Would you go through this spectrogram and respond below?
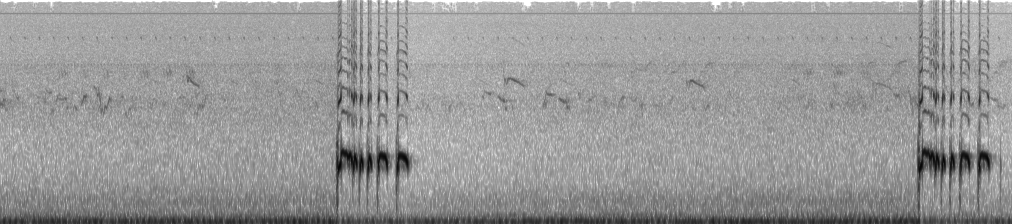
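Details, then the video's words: A local zebra dove, possibly a female calling a male, gives two loud trilled coo phrases of about five notes, six seconds apart. Faint high chirps of other small birds sound softly between them. "PERKUTUT LOKAL GACOR BIKIN EMOSI SEMUA JENIS PERKUTUT"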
